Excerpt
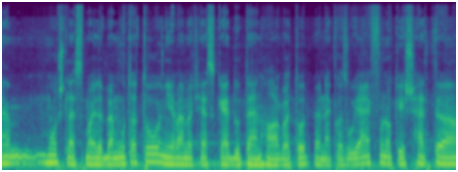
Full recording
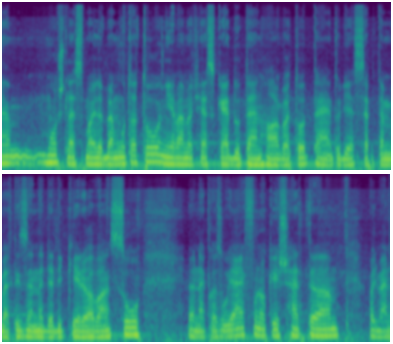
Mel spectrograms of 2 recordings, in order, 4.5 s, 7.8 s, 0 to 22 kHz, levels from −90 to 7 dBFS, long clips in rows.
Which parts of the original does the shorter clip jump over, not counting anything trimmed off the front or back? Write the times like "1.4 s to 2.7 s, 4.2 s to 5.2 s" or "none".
3.1 s to 5.7 s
